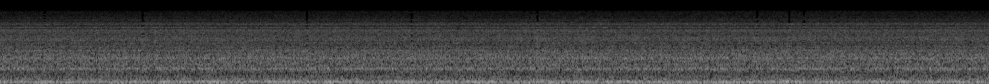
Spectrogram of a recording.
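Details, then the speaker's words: Earlier-built 2021 Tesla Model Y, parked: only a faint, steady, even hum under soft hiss, with no whine or rise; a quiet, healthy climate system, unlike the newer car's hum. "we're going to turn this off and it's pretty quiet there is a sound but it's so bare minimum that i don't care for it whatsoever"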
